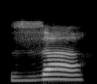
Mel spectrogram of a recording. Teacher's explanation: It starts with the whistle-like sound and the sound comes out when we make closer the upper and lower front teeth and the tip of our tongue touches with the lower uh inner edges lower side inner edges of the upper front teeth.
